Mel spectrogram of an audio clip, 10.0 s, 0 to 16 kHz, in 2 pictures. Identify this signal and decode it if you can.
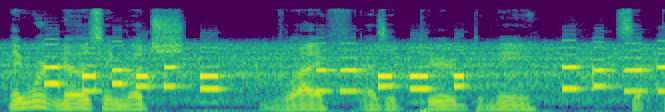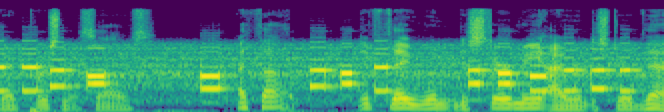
DTMF, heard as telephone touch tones, dialled by hand, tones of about 110 ms, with phone line noise, room echo and speech in English. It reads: D1#7C4 33747 B93AA9* 4 90A #01363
